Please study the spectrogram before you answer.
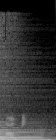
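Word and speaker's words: Audi: और अगला ब्रांड है ऑडी, और यू कैन से आउडी। काफ़ी लोग इसे एक्चुअल प्रोनाउंसिएशन अगर आप देखोगे तो आउडी है, तो काफ़ी लोग ऑडी भी कहते हैं।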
